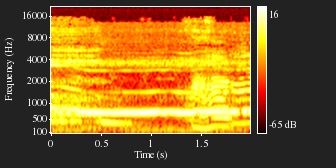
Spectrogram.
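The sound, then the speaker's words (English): Wolves howling together in long, sustained tones, one voice holding a steady pitch while another dips low and rises again, filling the whole stretch without pause. “And howl number two. Oh, yeah, wolves. 100% wolves.”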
